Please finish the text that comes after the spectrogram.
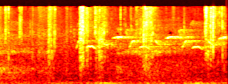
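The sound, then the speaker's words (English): Faint birds chirp in the background with short, high, repeated calls, over low ambient rumble and a few soft scuffs, with no one talking. “We've got some birds chirping.”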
